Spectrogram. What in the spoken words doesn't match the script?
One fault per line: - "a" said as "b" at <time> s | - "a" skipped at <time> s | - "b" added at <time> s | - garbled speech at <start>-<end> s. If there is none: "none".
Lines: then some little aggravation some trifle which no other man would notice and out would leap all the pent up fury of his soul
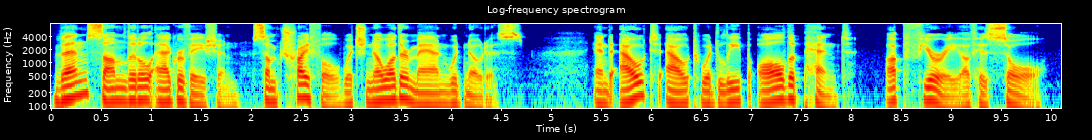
- "out" added at 6.1 s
